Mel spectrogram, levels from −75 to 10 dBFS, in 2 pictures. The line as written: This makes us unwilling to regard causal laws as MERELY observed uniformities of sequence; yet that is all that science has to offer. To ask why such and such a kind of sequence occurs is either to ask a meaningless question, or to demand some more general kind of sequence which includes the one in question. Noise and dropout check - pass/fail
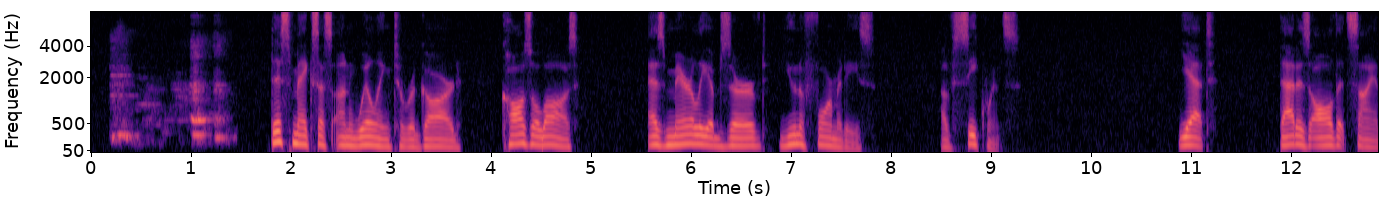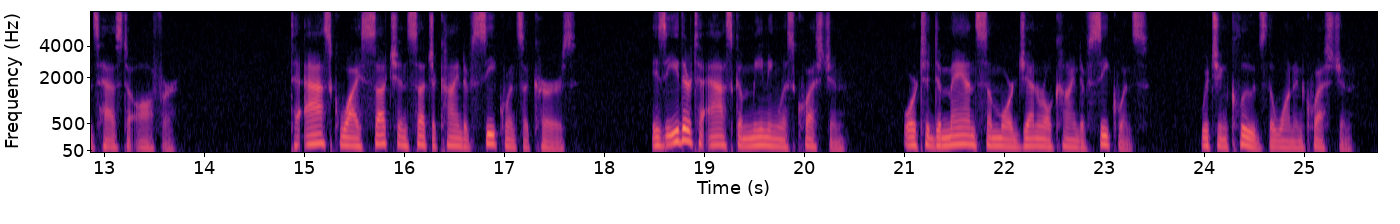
fail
